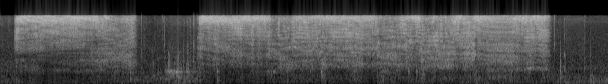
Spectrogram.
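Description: Two-part spray foam gun hissing as it shoots maximum-expansion foam into the roof ridge seam. It comes in two bursts: a short one of about two seconds, a brief pause, then a long one of about seven seconds that cuts off near the end.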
